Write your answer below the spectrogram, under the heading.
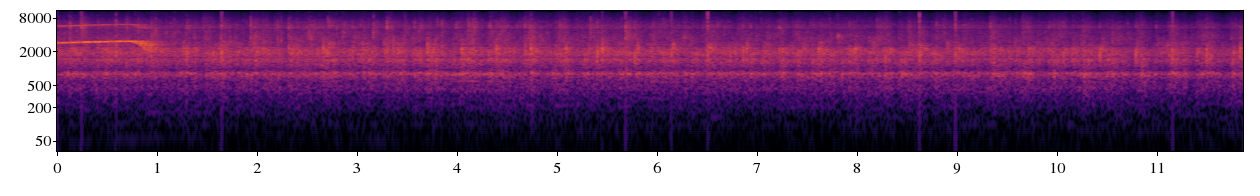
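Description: Theatre audience applauding steadily, with one high, steady whistle from the audience over the first second.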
